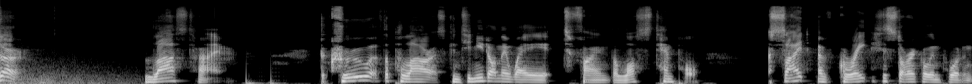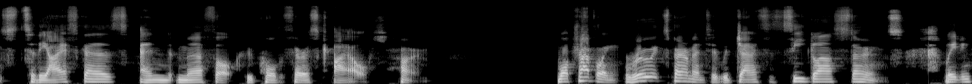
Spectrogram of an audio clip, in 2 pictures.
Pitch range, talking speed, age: 100-125 Hz, 135 wpm, 30-49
